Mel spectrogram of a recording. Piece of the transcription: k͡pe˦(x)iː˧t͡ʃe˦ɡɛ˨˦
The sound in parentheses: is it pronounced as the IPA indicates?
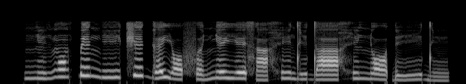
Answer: no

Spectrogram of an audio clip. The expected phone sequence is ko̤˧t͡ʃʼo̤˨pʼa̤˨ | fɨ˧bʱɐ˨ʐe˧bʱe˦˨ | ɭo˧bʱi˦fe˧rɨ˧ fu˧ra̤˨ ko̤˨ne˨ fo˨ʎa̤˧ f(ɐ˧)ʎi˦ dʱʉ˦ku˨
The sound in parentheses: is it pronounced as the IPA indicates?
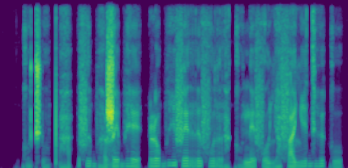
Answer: no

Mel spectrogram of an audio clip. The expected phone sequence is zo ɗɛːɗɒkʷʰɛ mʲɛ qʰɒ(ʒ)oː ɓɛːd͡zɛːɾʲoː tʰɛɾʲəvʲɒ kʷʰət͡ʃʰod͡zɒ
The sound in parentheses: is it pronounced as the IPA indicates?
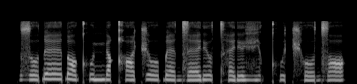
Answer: no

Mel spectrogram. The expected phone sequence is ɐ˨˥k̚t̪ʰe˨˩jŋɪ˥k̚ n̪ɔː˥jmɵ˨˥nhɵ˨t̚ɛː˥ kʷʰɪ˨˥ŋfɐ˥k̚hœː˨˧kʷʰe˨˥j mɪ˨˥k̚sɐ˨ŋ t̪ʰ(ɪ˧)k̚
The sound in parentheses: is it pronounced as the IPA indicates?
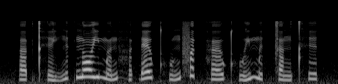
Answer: yes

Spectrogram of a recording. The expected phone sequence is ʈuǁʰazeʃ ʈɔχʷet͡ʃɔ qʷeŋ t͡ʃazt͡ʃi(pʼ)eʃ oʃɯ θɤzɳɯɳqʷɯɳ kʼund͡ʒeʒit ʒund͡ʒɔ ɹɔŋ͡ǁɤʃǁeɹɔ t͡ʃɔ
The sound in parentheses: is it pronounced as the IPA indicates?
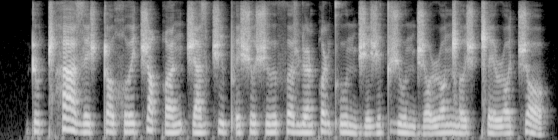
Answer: yes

